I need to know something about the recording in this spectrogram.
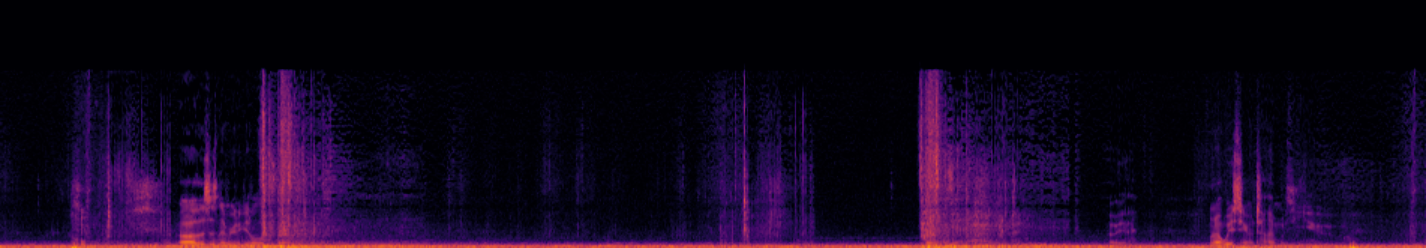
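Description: A bowstring snaps as arrows are shot, several times.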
